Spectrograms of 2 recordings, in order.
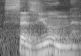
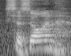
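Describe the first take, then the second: First: It is said like the Dutch word seizoen. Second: It is said like the French word saison. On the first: The speaker calls it right. "is the proper pronunciation" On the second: The speaker calls it wrong. "I'm pronouncing that wrong"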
